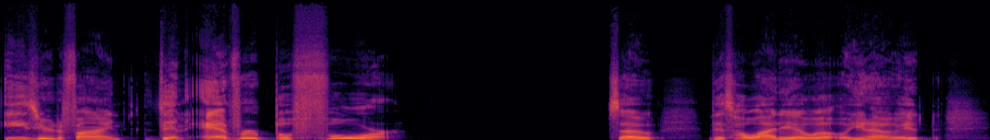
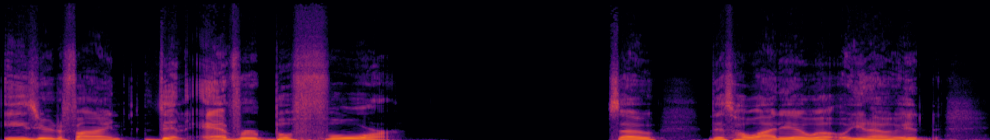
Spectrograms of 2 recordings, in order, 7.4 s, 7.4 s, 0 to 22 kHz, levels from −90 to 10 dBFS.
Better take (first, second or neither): second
